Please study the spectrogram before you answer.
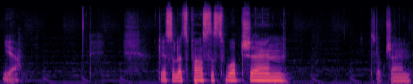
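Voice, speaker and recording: Slow-paced man with a German accent. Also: medium pitch, little pitch movement, gravelly, warm tone, no echo, soft background music. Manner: hesitant, thinking aloud in fragments. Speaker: live-streaming programmer. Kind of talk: casual live coding commentary.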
